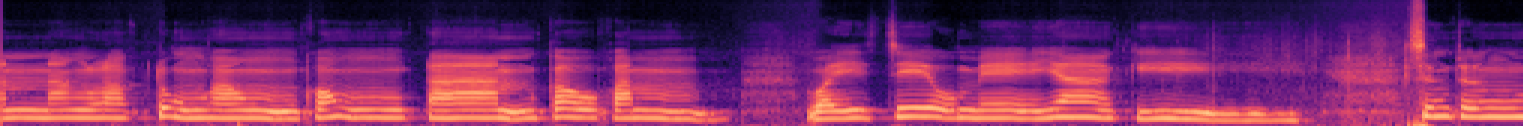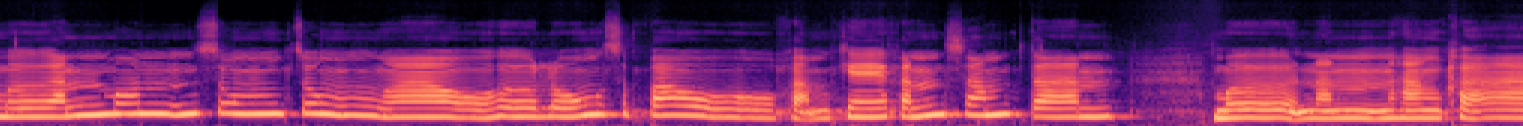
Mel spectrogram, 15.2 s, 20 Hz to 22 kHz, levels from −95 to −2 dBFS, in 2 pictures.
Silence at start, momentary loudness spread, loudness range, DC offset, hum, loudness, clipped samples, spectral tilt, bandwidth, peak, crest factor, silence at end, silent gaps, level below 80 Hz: 0 s; 6 LU; 2 LU; under 0.1%; none; -20 LUFS; under 0.1%; -4.5 dB/octave; over 20 kHz; -4 dBFS; 16 dB; 0 s; none; -48 dBFS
